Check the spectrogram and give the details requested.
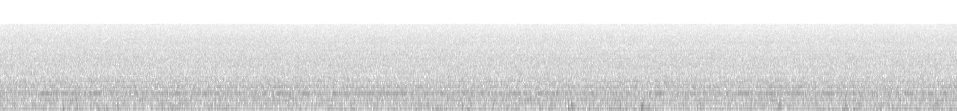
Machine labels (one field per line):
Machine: fan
